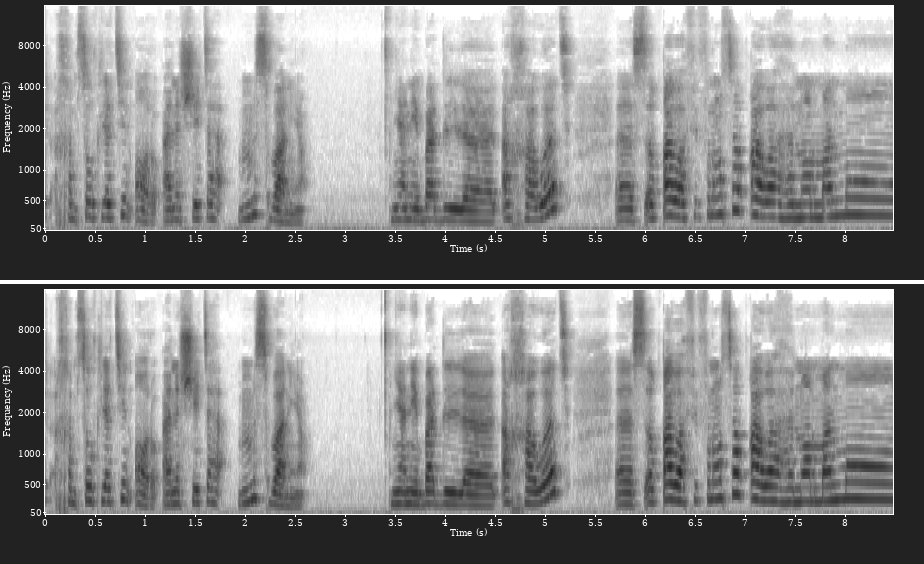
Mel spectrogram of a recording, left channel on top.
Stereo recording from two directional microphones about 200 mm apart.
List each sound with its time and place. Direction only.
0.1 s speech: 45° right (ahead or behind)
